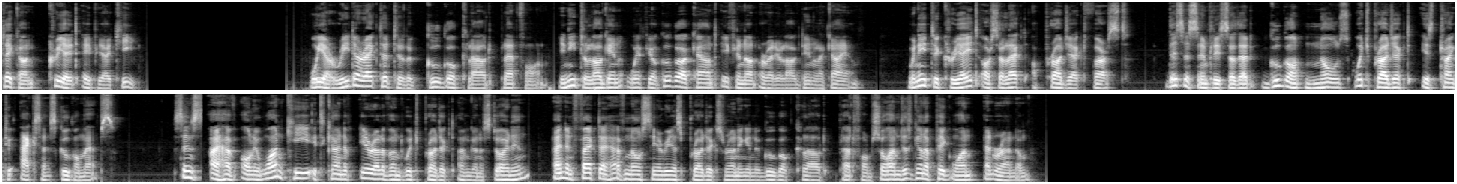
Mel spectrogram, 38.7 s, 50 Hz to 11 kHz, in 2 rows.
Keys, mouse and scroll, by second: 2.6 click, 5.0 click, 33.6 click, 36.2 click.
